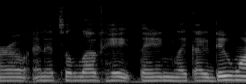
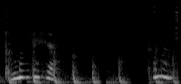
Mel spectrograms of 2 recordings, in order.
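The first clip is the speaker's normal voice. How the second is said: calling the dog; 10 semitones higher, faster than usual. Real, not acted. Calling her dog Hachi over.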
